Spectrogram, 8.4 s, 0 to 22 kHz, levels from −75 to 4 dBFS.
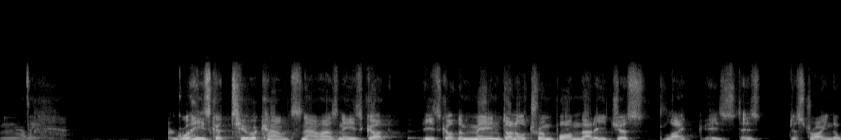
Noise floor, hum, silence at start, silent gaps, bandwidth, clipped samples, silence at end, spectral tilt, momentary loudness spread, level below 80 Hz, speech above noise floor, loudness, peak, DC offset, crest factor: -71 dBFS; none; 0 s; 7.77-7.88 s; 12.5 kHz; under 0.1%; 0 s; -5 dB/octave; 14 LU; -62 dBFS; 46 dB; -24 LUFS; -8 dBFS; under 0.1%; 16 dB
